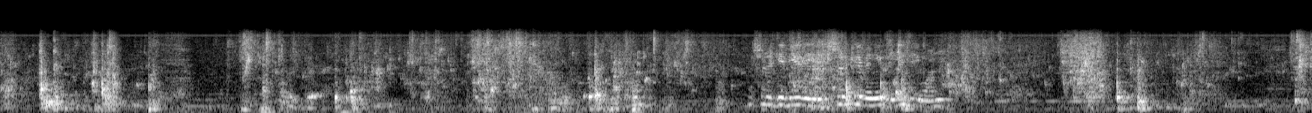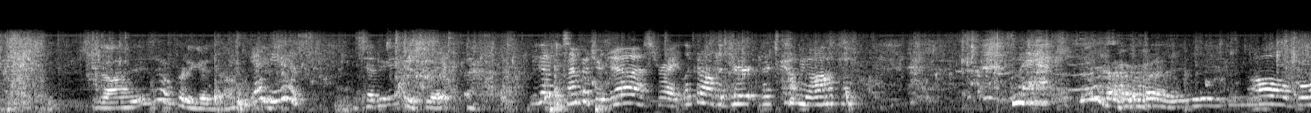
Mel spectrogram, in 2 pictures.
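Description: Water splashes and sloshes in a bathtub.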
